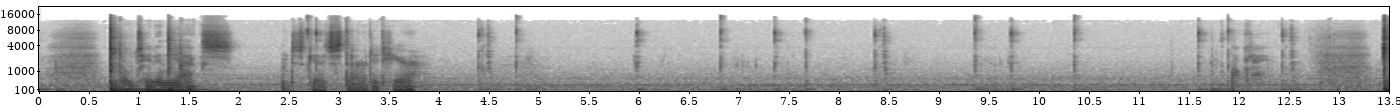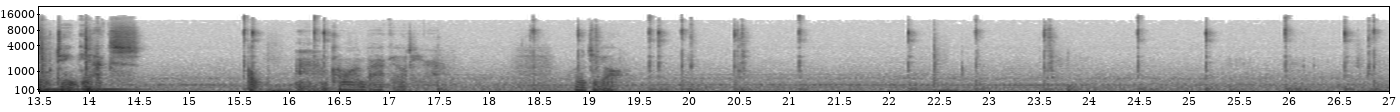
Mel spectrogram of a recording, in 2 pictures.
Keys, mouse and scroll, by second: 0.9 r, 3.3-4.4 middle drag, 4.9-6.8 drag, 7.0-8.8 drag, 7.9-8.9 middle drag, 9.6-12.4 drag, 13.6 r, 16.4-18.3 drag, 18.6-19.8 middle drag, 19.8-23.1 drag, 23.1-24.6 middle drag, 24.6-27.0 drag.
